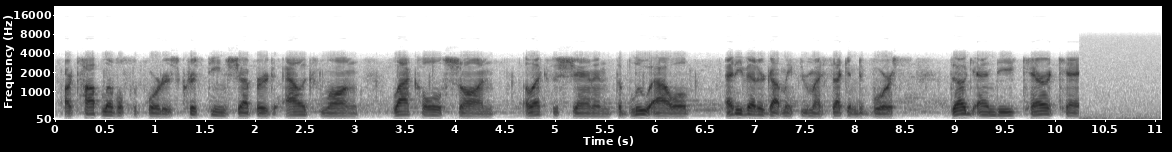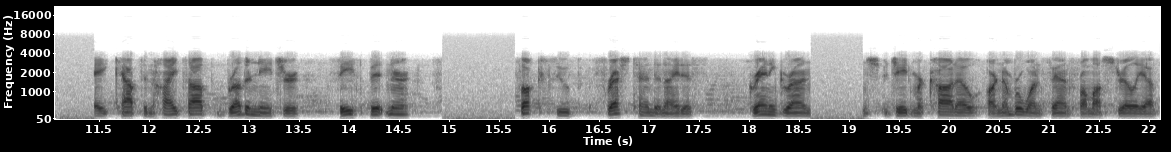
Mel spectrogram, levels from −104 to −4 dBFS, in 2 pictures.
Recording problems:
phone-call audio; nothing above 3.5 kHz
murmuring crowd; faint; throughout; 25 dB below the speech
audio cutting out; at 10 s for 1 s, at 15 s for 0.5 s and at 19 s for 0.5 s

